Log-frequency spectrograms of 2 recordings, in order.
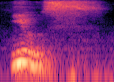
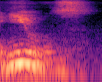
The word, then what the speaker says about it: Hughes: Okay, say this is, you may say Hughes. This is how it is. This is the pronunciation. Okay, Hughes.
